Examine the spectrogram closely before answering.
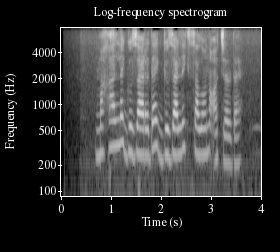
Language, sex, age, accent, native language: Uzbek, female, 12-17, Farg'ona, Uzbek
